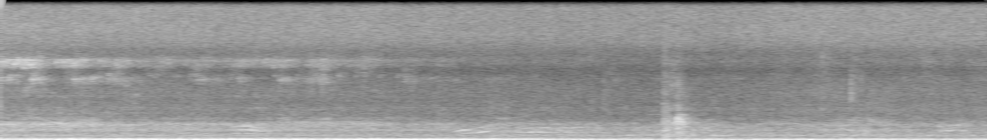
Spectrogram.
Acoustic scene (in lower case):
residential area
